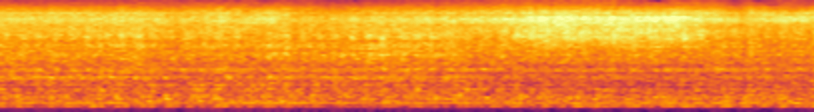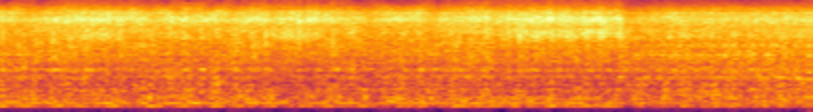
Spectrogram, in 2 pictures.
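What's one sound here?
A block of wood grinds against a sanding belt.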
